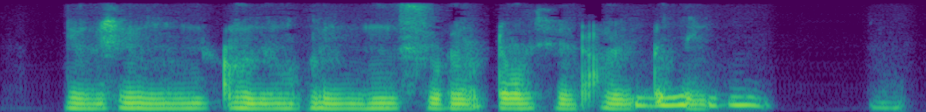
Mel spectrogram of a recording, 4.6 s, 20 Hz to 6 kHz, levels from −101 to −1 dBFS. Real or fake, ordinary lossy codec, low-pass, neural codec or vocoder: fake; MP3, 32 kbps; 5.4 kHz; autoencoder, 22.05 kHz, a latent of 192 numbers a frame, VITS, trained on one speaker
